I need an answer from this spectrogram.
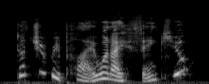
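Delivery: indignant, angry fairy cry with swooping pitch. Narrator reading a story, the fairy scolding a silent doll, angry cry. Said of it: "cried the angry fairy".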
